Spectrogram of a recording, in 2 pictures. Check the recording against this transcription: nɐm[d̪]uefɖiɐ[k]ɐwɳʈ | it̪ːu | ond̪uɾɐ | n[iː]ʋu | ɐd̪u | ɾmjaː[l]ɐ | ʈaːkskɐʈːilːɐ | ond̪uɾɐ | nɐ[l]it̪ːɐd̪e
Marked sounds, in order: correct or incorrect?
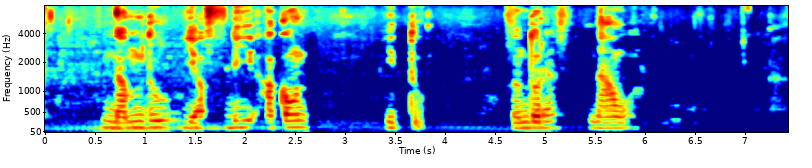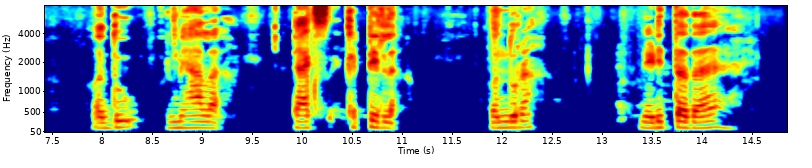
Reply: correct, correct, incorrect: aː, correct, incorrect: ɽ

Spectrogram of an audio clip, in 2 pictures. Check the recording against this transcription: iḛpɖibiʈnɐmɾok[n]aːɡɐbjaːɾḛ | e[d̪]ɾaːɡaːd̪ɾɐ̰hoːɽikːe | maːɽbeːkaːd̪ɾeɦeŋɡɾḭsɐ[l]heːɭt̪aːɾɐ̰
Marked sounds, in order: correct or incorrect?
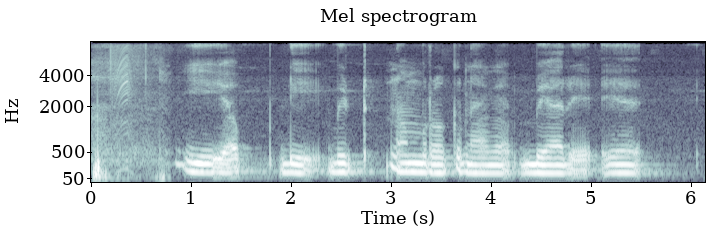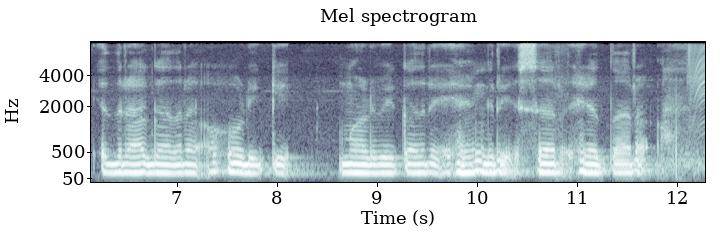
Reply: correct, correct, incorrect: ɾ

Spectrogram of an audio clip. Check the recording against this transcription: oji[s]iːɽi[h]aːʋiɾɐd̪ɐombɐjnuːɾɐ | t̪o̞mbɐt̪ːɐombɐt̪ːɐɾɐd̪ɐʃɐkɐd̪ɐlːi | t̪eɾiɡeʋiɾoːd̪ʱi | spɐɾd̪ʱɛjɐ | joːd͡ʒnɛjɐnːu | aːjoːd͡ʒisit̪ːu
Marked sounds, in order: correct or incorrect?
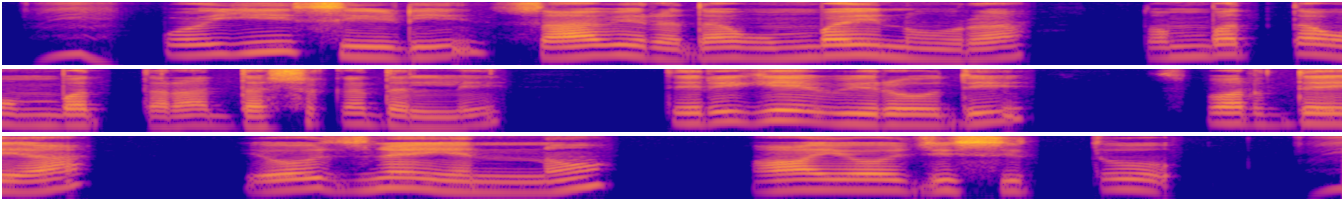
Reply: correct, incorrect: s

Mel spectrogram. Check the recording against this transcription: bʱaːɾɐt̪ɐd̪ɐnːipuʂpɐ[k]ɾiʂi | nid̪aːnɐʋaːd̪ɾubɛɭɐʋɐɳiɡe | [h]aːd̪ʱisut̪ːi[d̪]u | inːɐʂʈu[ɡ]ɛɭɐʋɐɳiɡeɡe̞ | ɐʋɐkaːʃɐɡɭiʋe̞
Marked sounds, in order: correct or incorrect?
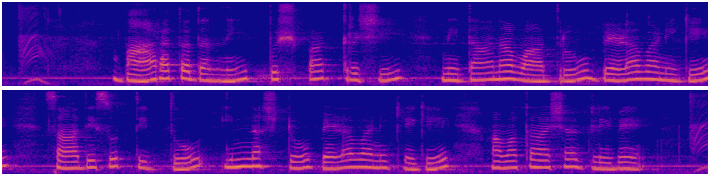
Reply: correct, incorrect: s, incorrect: d̪ː, incorrect: b

